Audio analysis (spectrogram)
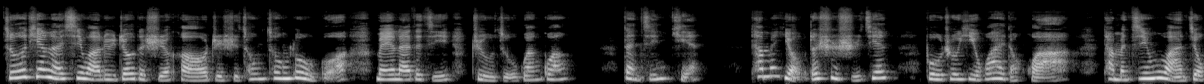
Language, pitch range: Chinese, 210-275 Hz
